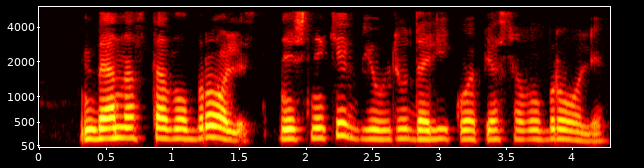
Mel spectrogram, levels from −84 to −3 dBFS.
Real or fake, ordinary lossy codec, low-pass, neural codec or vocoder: fake; MP3, 32 kbps; 5.4 kHz; codec, 44.1 kHz, 7.8 kbps, DAC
